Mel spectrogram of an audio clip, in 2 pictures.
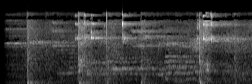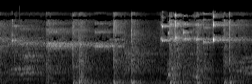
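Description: Basketballs bouncing on a hard gym floor: about a dozen uneven thuds, each echoing in a large hall, with voices talking under them.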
